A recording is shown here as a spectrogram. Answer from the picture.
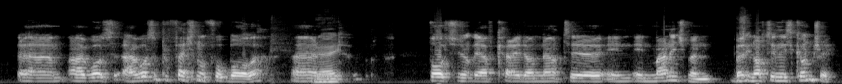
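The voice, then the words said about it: South Yorkshire accent. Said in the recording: “What is your accent? ... I'm from South Yorkshire. ... South Yorkshire lad.”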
